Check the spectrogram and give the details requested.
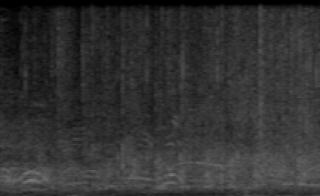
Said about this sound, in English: Those claps are a little dry. You see, it was a slow build to that.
